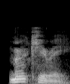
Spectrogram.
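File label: "mercury", American English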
